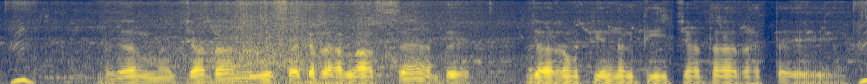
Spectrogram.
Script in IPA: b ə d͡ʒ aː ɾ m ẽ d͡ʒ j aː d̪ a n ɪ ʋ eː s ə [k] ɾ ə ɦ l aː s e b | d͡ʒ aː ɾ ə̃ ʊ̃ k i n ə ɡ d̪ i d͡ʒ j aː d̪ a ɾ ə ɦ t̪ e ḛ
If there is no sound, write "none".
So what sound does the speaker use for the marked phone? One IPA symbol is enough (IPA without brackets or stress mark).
k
